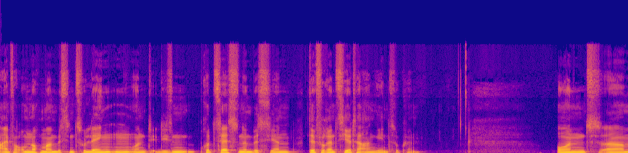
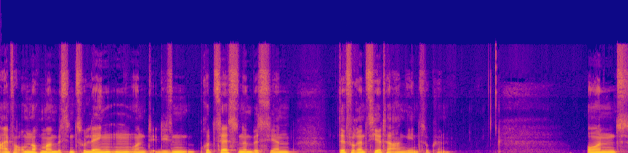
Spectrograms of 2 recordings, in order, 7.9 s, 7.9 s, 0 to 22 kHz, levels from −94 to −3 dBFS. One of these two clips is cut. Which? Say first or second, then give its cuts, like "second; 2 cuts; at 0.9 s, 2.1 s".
first; 1 cut; at 3.8 s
